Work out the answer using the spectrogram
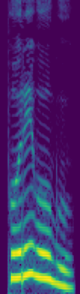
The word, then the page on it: ಪೊರೆವೋಗು: porevōgu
